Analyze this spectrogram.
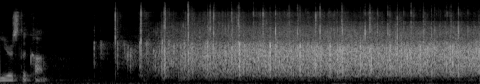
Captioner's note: audience claps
